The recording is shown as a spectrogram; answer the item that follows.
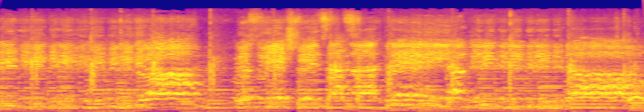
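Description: Mixed choir of women's and men's voices singing a Romanian traditional folk song, the voices holding and bending long sung notes without a break.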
